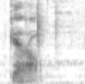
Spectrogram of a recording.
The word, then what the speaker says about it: Geralt: I said Geralt this time too, didn't I? I finally learned how to say it. What did you say I before? used to say Geralt, like Geralt? Gerald.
